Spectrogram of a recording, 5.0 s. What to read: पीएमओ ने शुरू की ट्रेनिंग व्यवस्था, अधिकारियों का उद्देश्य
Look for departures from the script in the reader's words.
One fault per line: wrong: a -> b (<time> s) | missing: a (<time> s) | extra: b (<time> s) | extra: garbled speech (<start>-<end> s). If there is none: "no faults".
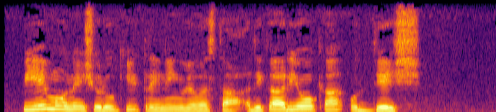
no faults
